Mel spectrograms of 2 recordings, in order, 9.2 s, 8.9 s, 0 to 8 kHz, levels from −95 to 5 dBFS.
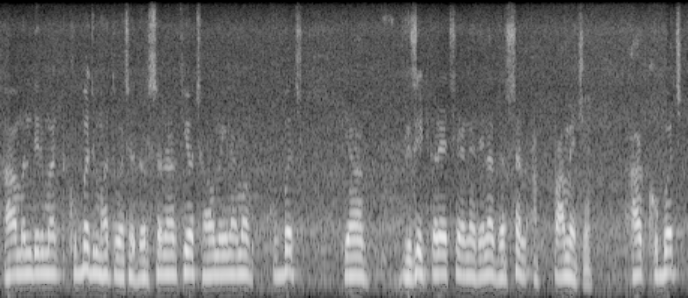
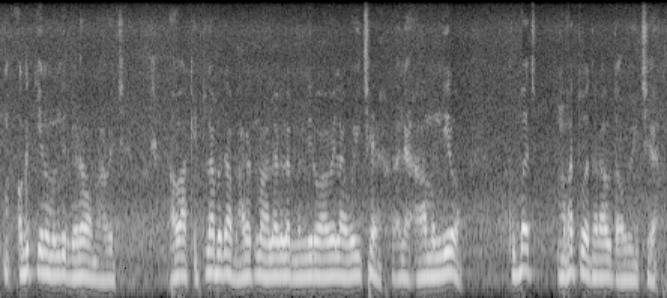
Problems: constant background noise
